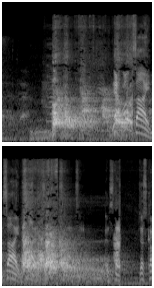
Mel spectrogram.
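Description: A dog barks and growls loudly.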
